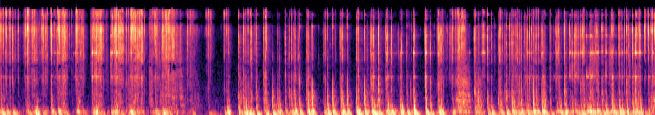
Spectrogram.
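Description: Long nails quickly scratch and tap the bumpy surface of a clear, hollow, textured glass bowl turned upside down. The result is a dense stream of rapid, dry clicks and scratchy rasps with a bright hiss on top and a steady low hum underneath. Brief pauses break up the flurry.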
